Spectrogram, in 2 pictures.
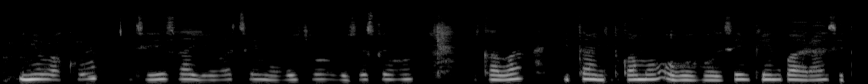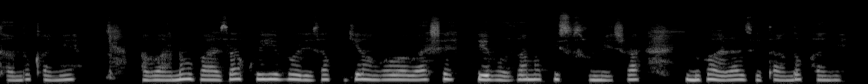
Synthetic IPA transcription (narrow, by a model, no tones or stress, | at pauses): iɲuβakʰo̞ | nz̥iːzajuːβat͡se̞muβuɾɟo̞βiɟezɡwe̞ho̞ | ikaβa | itaːɲɟiɾɡwamo̞uβuβuzibɡiːnɡwaːɾaz̥itʰaːndukʰaɲe̞ | aβaːn̥huβazakujivuɾizakuɟiɾaŋɡoβaβaʃe̞kwiːvuzano̞kwiːsu̥sumiʃainɡwaːɾazitaːndukʰaɲe̞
